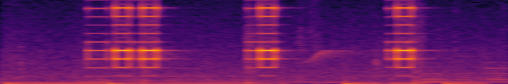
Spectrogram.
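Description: A Prologic RMX Fulcrum carp bite alarm in sound mode gives short, loud electronic beeps, a quick double tone, then a single, then another, sounding alone at close range.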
